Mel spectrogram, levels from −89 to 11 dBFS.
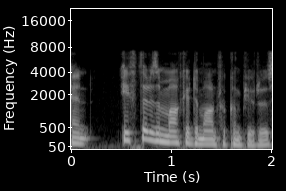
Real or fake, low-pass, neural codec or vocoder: real; 7.2 kHz; none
